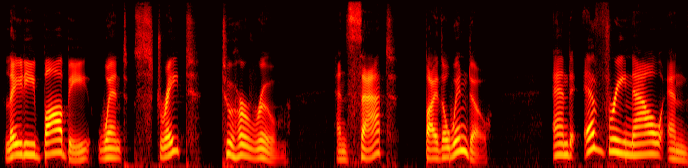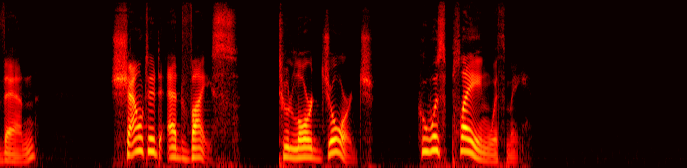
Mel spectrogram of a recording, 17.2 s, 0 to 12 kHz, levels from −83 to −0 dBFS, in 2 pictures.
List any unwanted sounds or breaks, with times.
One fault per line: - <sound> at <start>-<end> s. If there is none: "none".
none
